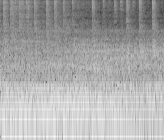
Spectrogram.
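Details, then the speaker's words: Riding lawn mower started with choke on, throttle all the way up and brake fully engaged: steady, even engine drone with no misses or knocks; normal running on choke. "first time again I like to put on the choke and put the throttle all the way up then I can turn over the motor"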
